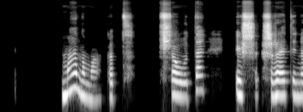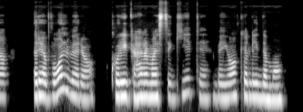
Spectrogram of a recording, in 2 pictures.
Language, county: Lithuanian, Utena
